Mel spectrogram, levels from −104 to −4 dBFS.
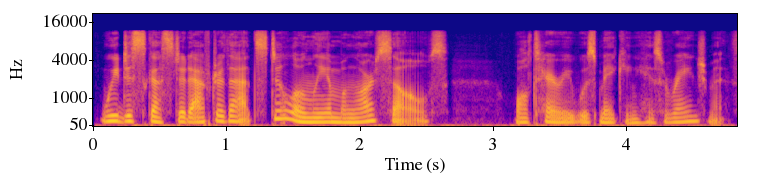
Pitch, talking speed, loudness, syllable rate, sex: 170 Hz, 185 wpm, -21 LUFS, 6.6 syllables/s, female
